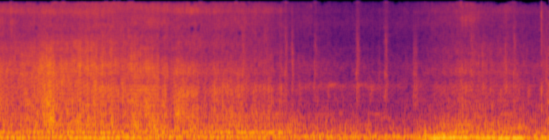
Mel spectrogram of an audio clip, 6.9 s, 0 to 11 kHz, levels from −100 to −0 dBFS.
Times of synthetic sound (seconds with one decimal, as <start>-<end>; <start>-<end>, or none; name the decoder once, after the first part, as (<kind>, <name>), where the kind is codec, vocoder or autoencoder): 0.0-6.9 (vocoder, Vocos)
